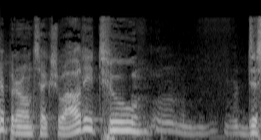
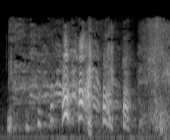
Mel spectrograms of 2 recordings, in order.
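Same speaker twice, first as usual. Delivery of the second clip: high laugh. Real, not acted. Laughs at own joke.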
